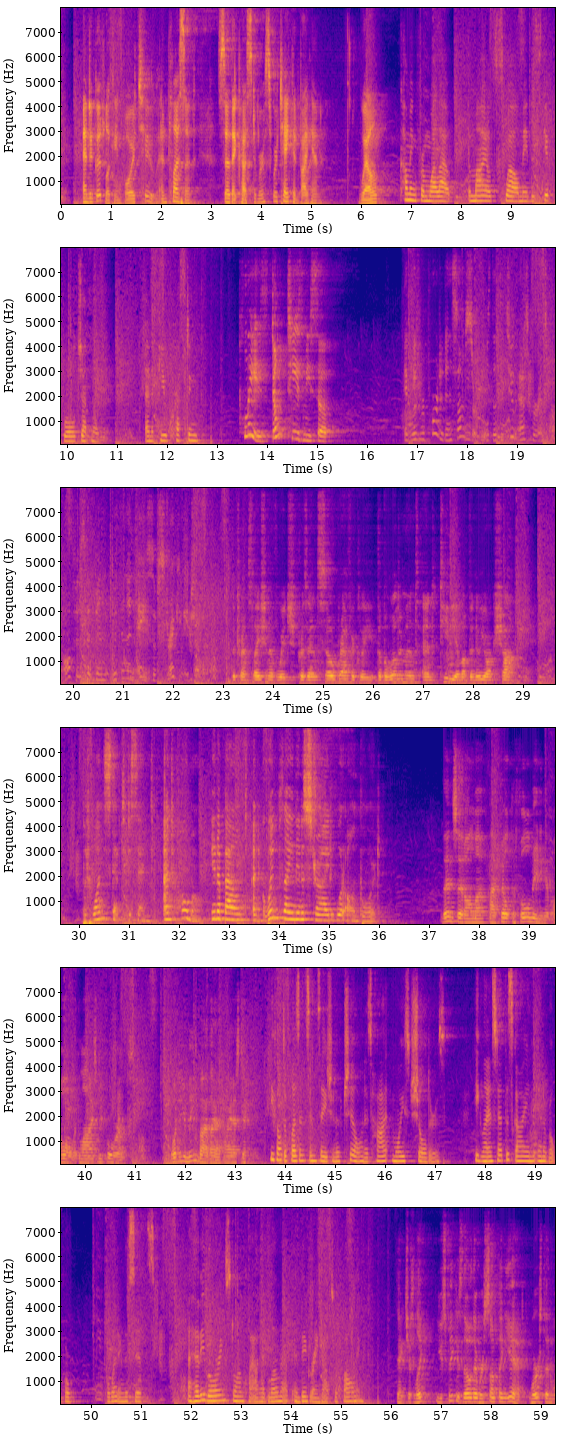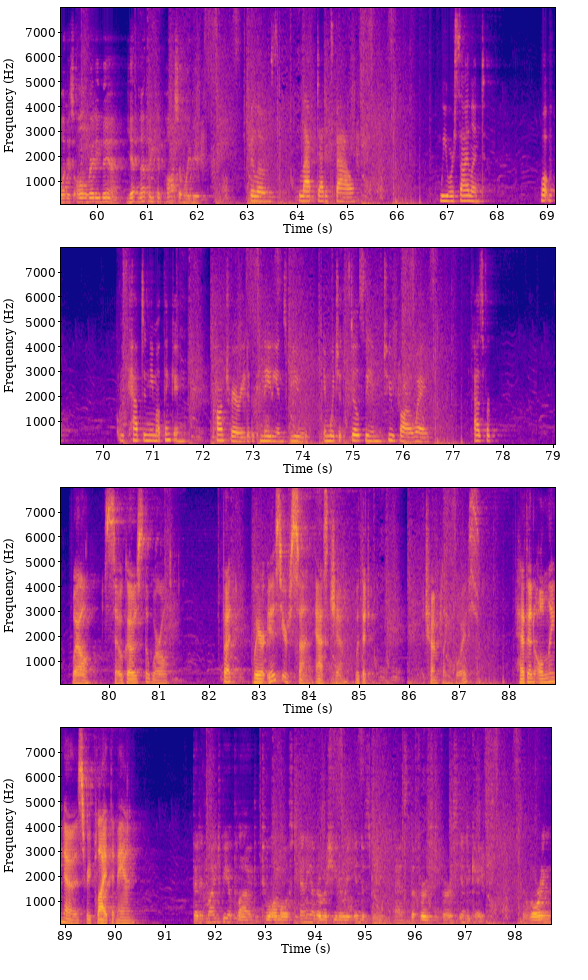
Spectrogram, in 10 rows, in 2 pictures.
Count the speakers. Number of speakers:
eight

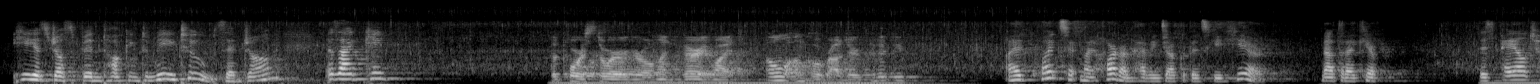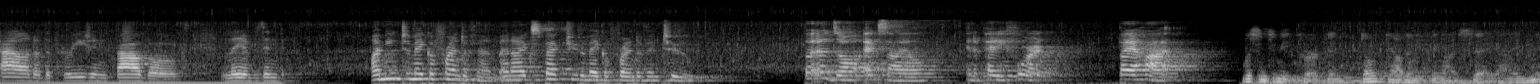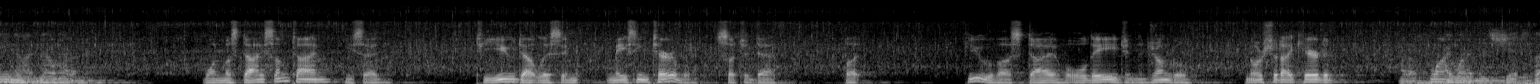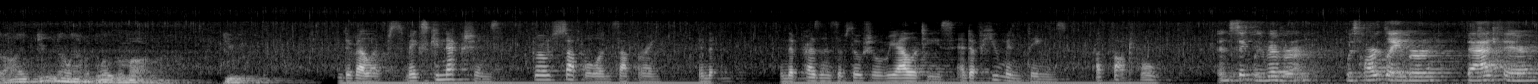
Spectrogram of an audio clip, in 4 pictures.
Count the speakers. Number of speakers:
eight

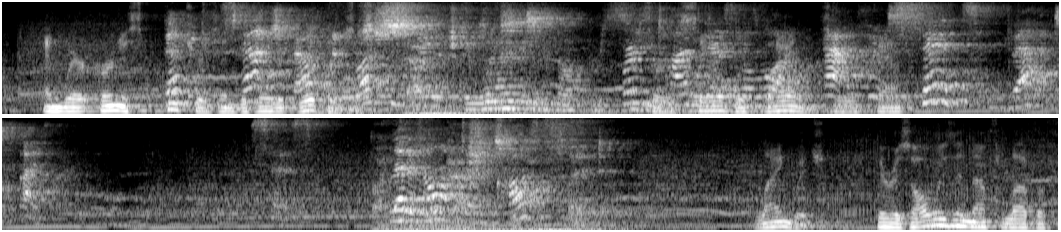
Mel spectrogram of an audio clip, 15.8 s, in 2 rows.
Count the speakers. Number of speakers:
four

